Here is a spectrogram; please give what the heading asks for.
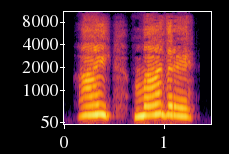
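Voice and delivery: very high, shrill, swooning cry, near fainting. A trembling girl cries out as a giant speaks to her: exclaimed, about to faint. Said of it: "Exclamó Hermione, que parecía a punto de desmayarse".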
